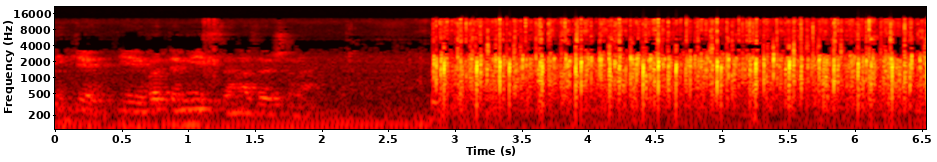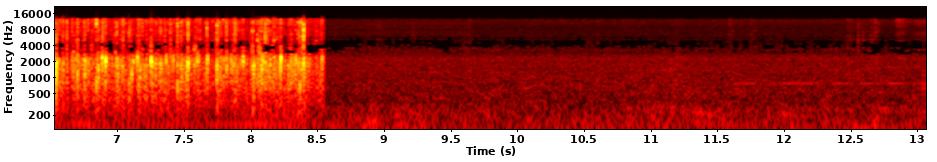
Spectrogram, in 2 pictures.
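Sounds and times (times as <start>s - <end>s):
audience applauding: 2.8s - 8.6s.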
